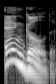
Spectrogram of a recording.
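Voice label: "angled", British English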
